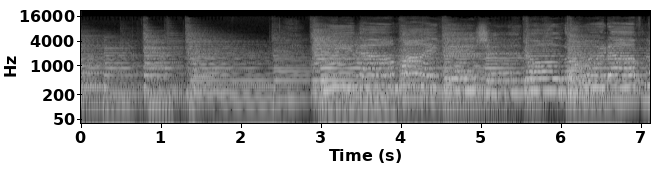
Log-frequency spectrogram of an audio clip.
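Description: A live worship band plays a song, with acoustic guitar strumming over bass and keyboard. About three seconds in, a woman's voice comes in singing the melody and the music gets louder.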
